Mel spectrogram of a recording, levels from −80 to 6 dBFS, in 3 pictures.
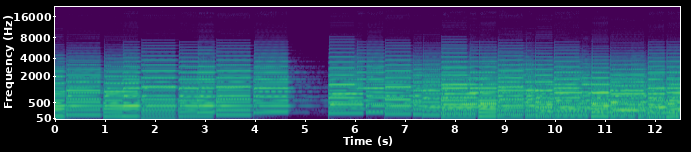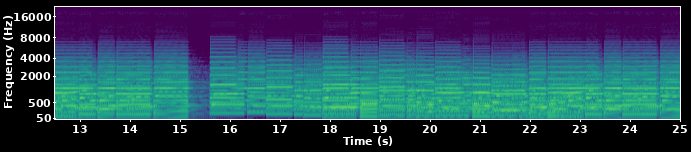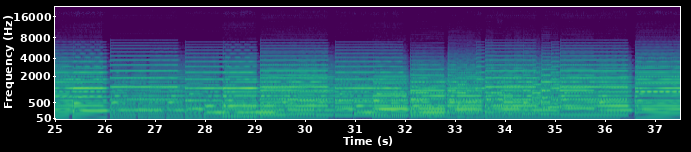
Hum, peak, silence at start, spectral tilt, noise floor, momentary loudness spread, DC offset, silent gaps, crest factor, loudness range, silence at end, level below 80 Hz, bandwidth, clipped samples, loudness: none; -2 dBFS; 0 s; -5.5 dB/octave; -46 dBFS; 5 LU; under 0.1%; none; 14 dB; 3 LU; 0 s; -44 dBFS; 18.5 kHz; under 0.1%; -16 LUFS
